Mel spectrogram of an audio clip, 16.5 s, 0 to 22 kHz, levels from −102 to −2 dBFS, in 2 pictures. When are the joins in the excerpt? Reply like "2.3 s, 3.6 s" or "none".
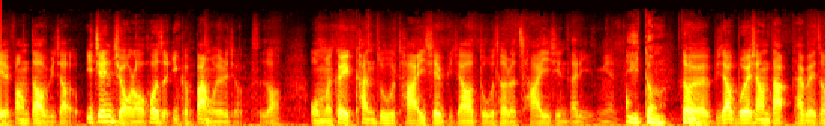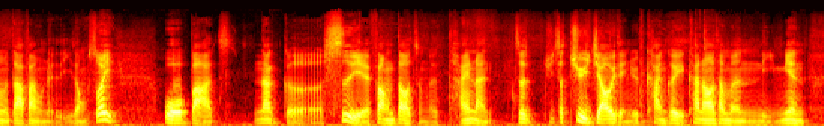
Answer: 6.2 s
